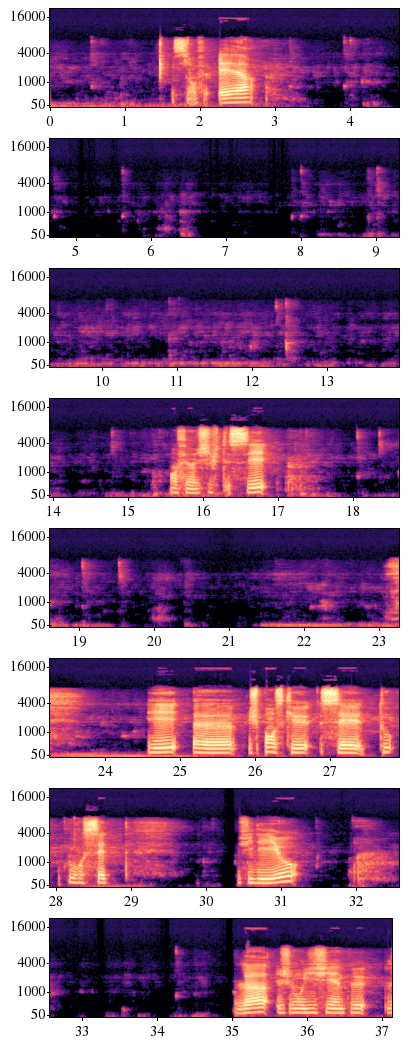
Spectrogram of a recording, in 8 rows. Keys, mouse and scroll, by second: 1.0 r, 3.2 click, 4.3 ctrl+z, 4.7-6.4 drag, 6.4 r, 8.9 right click, 10.3 Tab, 10.9 Tab, 11.6 a, 11.9-12.3 scroll down 6, 12.3 scroll up 1, 12.5-15.3 middle drag, 15.3 shift+c, 15.9 a, 17.3 shift+c, 18.1 middle click, 18.6 a, 19.1-20.4 middle drag, 20.4 KP_3, 22.2-22.8 scroll up 4, 22.8 scroll down 4, 23.4 scroll down 1, 23.7-24.2 scroll up 2, 24.3-25.0 scroll up 9, 28.2 right click, 30.0 Tab, 30.4 a, 30.6 a, 31.5-34.6 drag, 34.6 Tab, 35.1 a, 35.3 scroll down 1, 35.5-37.1 middle drag.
